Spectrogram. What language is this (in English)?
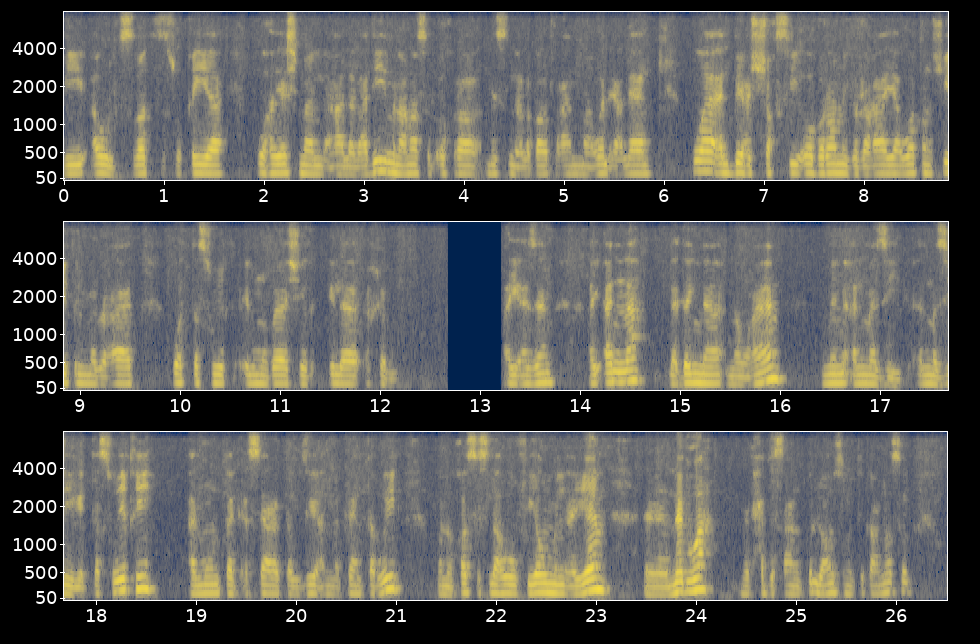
Arabic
